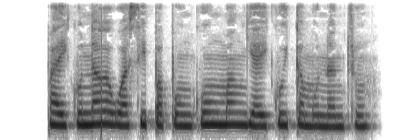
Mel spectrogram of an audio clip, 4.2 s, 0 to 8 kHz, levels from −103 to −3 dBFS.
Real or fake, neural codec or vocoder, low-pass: real; none; 7.2 kHz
